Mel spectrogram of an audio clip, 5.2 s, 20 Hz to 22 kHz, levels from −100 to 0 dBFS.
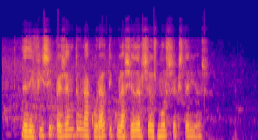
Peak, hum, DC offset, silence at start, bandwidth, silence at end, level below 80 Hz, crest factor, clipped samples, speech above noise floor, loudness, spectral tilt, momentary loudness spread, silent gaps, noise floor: -2 dBFS; none; under 0.1%; 0.1 s; 10 kHz; 1.05 s; -58 dBFS; 18 dB; under 0.1%; 41 dB; -20 LUFS; -4.5 dB/octave; 8 LU; none; -61 dBFS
